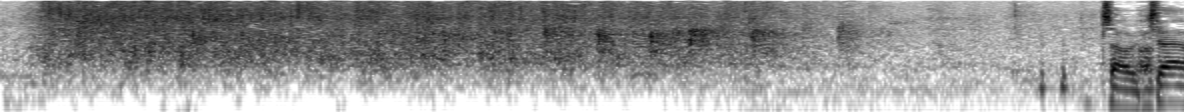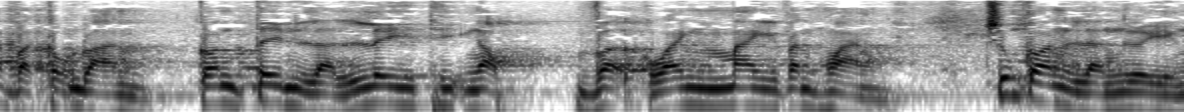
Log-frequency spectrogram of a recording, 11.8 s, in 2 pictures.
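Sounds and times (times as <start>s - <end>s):
church congregation applauding in thanksgiving after a testimony: 0.0s - 4.7s
speech: 5.6s - 11.8s.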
